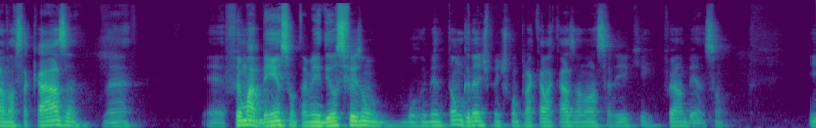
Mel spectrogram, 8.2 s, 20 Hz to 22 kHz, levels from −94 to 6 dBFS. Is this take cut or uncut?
uncut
